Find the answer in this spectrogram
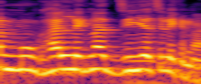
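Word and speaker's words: Mughal: मुगल सराय, मुगल में मुगल लिखना, GH लिखना है, GH से गा पढ़ा जाता है, घा नहीं पढ़ा जाता है, कहीं भी घा नहीं पढ़ा जाता GH से।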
